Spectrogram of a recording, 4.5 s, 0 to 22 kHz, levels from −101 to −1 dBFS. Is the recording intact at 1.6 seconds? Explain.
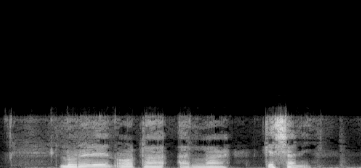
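No. At 1.6 seconds the speech carries the same fault heard across the whole clip, likely transcoding between lossy codecs, with a low-bitrate Vorbis-style encode re-encoded through Opus. Nothing is present above 6.9 kHz, so sibilants sound dull. The second encoder spent its limited bits re-coding the first one's artefacts and added its own, so two kinds of coding grit layer together over the speech.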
